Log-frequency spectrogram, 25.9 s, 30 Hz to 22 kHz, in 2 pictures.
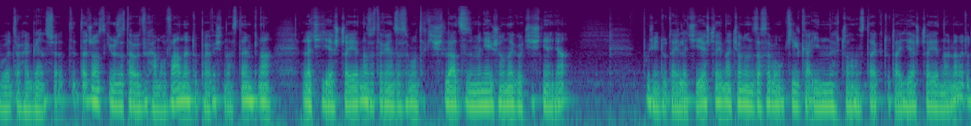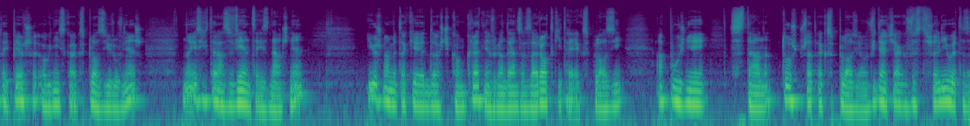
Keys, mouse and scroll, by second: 1.3 Right, 6.4 Right, 9.8 Right, 13.0 Right, 19.8 Right.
